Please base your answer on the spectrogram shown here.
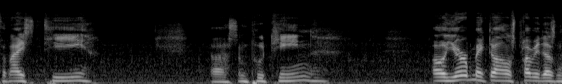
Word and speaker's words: poutine: Uh, the actual pronunciation should be uh poutin. Putin anglicized to put poutine.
